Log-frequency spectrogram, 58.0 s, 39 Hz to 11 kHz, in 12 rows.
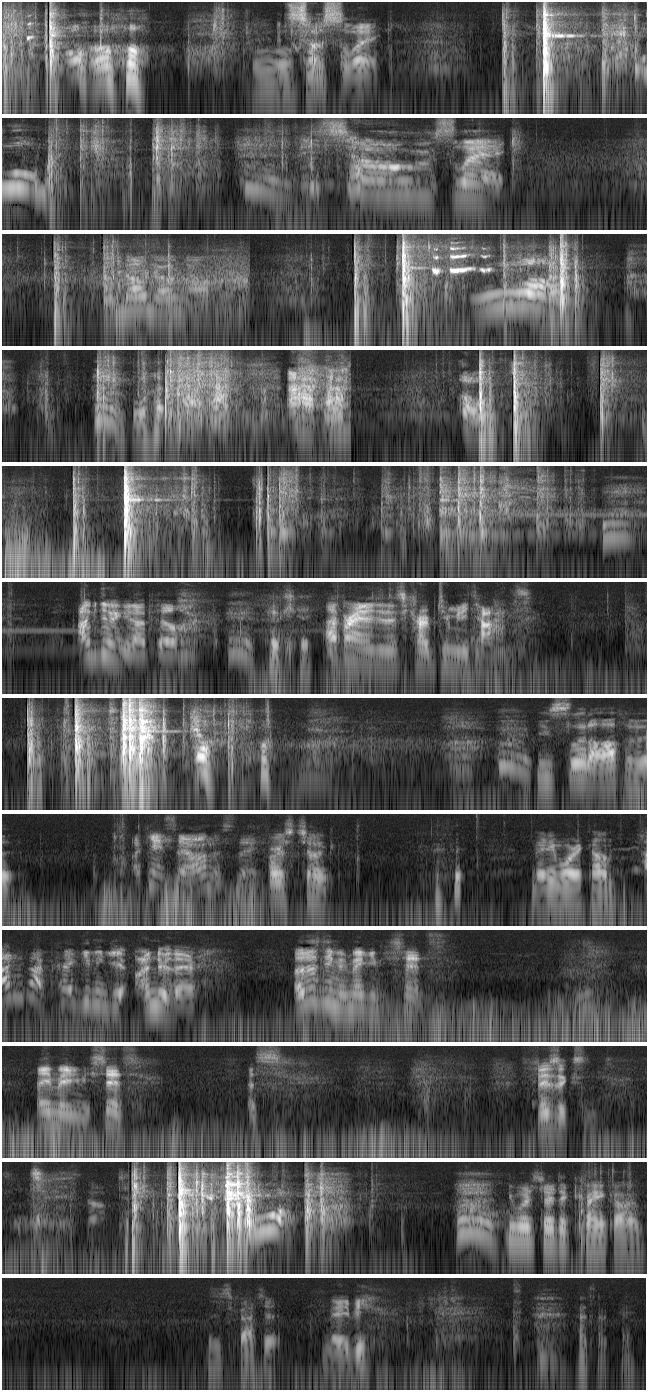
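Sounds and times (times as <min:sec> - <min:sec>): bike landing on asphalt: 0:03.7 - 0:06.5, 0:09.7 - 0:11.3, 0:12.0 - 0:14.2, 0:18.1 - 0:23.6, 0:29.2 - 0:31.0, 0:49.3 - 0:51.1
bike knocks and rattles: 0:03.7 - 0:06.6, 0:09.6 - 0:11.2, 0:11.9 - 0:14.2, 0:14.8 - 0:16.4, 0:17.8 - 0:23.8, 0:28.9 - 0:31.0, 0:49.2 - 0:51.2
man exclaiming: 0:06.7 - 0:08.5, 0:13.3 - 0:13.9
person exclaiming: 0:13.3 - 0:13.9.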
